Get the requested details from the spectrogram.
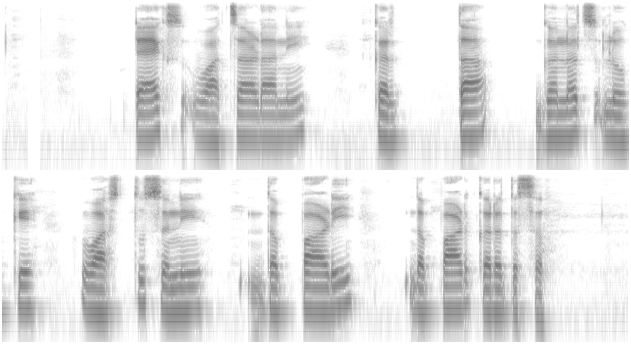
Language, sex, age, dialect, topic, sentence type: Marathi, male, 31-35, Northern Konkan, banking, statement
